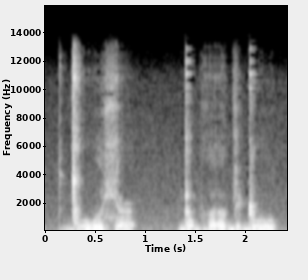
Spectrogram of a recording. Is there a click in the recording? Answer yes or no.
yes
